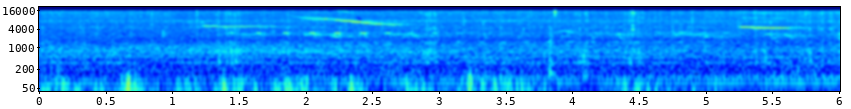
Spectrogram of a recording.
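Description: Faint birdsong over quiet outdoor ambience: a short high note about a second in, a quick run of short pips, then a high whistle that slides down, and another brief high note near the end.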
